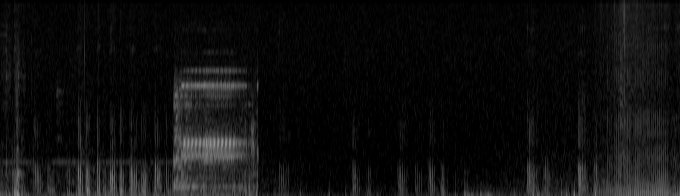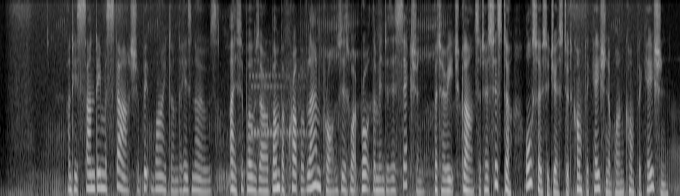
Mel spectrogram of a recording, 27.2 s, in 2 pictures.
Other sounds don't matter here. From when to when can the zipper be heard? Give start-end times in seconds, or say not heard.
not heard.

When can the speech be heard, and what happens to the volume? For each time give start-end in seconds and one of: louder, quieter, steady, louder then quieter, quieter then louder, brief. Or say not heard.
14.9-27.1 steady.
